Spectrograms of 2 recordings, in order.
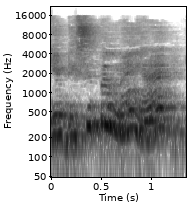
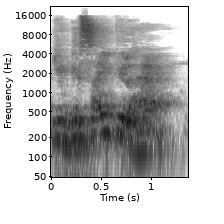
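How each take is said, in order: First: डिसिपल with a short "si", wrong on purpose; wrong pronunciation. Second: डिसाइपल with a long "sai" sound, said slowly; correct pronunciation. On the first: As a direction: say डिसिपल the mistaken way. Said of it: "इसको डिसिपल बोलते हैं". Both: Shown as a demonstration.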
